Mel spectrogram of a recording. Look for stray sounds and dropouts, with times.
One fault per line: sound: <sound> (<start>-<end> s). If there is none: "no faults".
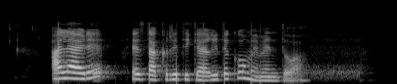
no faults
